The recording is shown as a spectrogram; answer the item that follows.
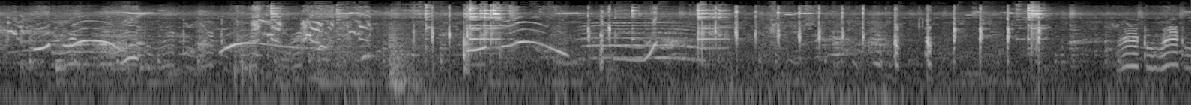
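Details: Parrot producing clear whistled notes that rise and fall in arcs, then quick high chirps and a short run of repeated squeaky calls near the end, over faint background noise.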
